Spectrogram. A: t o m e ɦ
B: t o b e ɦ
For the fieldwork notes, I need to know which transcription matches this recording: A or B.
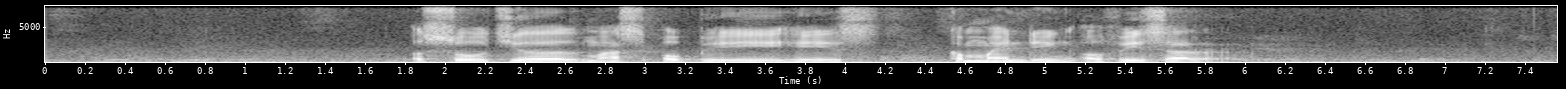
B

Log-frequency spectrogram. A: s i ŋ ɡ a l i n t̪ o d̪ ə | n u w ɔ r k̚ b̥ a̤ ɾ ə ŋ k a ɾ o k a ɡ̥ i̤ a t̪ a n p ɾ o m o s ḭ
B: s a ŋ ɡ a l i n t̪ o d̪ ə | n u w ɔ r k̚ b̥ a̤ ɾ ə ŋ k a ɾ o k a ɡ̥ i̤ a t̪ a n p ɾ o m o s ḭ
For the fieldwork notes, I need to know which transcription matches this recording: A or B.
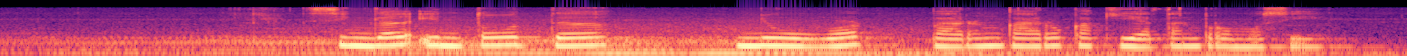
A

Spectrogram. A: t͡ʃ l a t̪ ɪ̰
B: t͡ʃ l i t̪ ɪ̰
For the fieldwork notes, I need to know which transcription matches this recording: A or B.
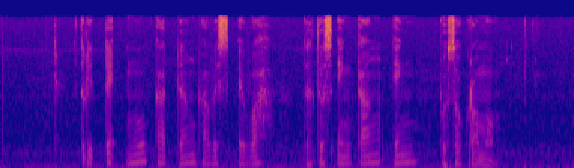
B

